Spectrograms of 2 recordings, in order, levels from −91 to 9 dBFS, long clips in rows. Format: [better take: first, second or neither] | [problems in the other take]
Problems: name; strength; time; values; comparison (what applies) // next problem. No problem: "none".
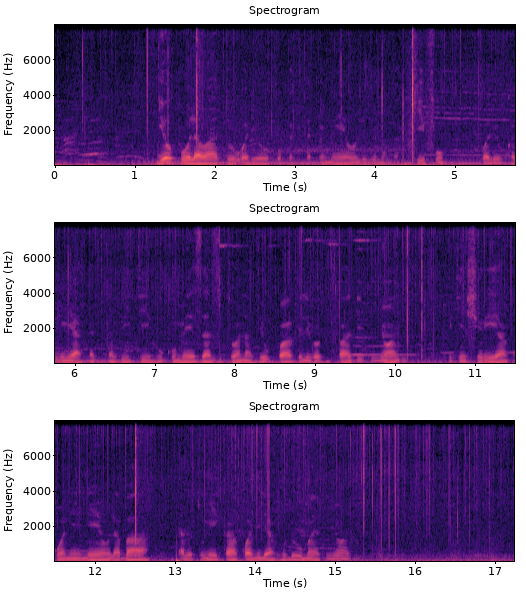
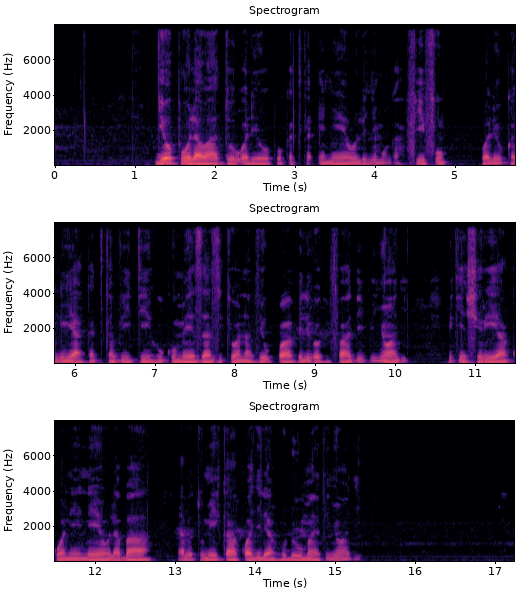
second | background sound (Fire / Rain); 7 dB below the speech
